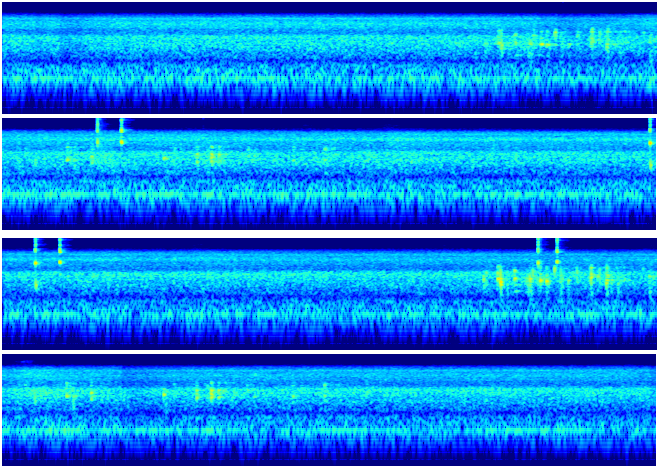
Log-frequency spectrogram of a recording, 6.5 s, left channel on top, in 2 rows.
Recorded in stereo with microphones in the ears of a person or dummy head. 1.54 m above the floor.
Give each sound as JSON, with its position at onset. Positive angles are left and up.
{"t": 2.4, "sound": "keys jangling", "side_deg": -50, "distance_m": 0.8}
